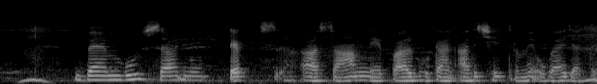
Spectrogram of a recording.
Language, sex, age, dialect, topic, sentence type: Hindi, female, 36-40, Kanauji Braj Bhasha, agriculture, statement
